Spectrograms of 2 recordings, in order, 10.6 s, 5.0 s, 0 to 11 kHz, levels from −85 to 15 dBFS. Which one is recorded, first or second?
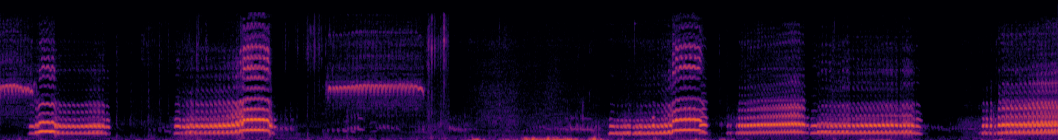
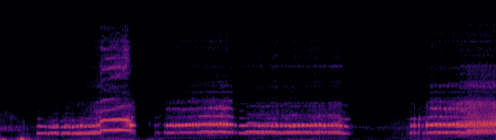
first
